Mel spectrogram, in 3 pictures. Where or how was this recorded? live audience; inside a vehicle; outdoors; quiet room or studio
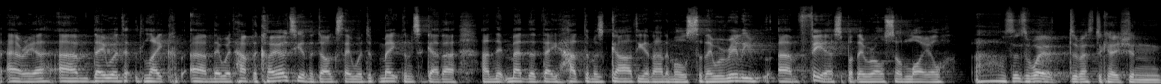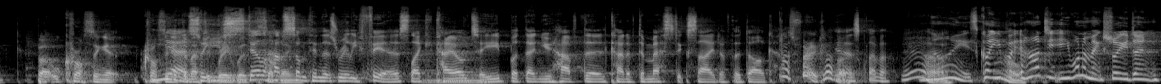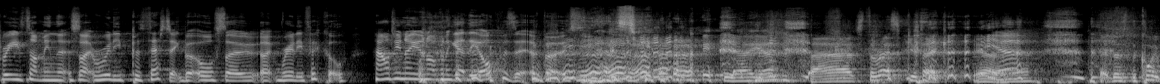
live audience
